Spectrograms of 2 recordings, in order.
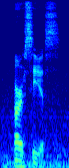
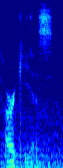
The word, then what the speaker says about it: Arceus: I am on Team Soft C, Arceus. – I always was too, but I've heard it the other way enough times recently that now I find myself saying Arceus.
